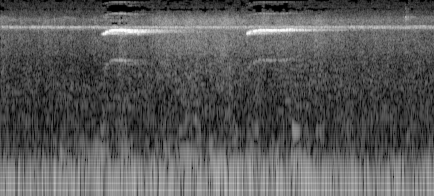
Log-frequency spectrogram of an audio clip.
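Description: Two short, high-pitched whistled animal calls about a second and a half apart. Each rises quickly and is then held for about half a second, over a steady high, thin whine.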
